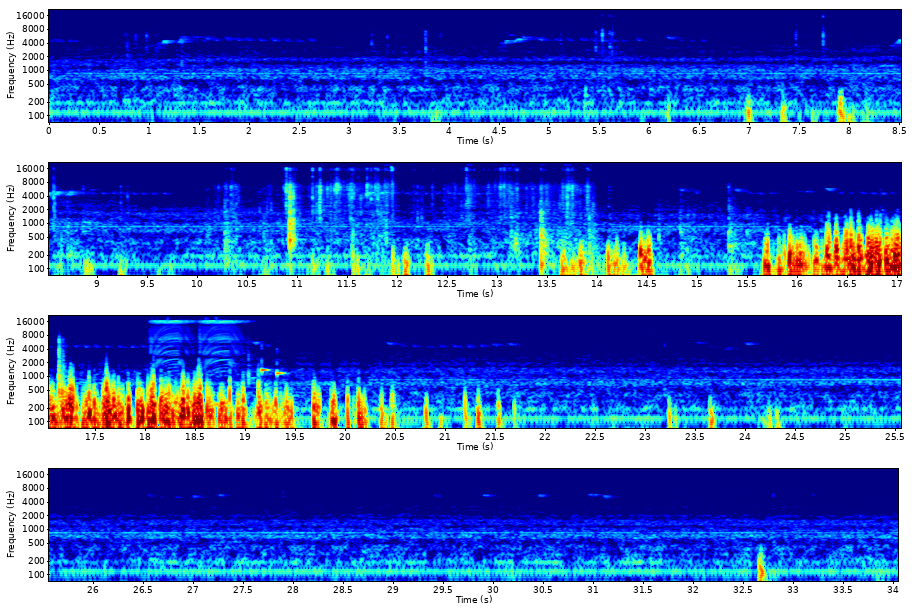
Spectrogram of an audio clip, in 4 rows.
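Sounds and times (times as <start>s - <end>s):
steady low hum: 0.0s - 34.0s
plastic packaging crackling: 0.7s - 1.2s, 5.0s - 5.8s, 10.0s - 15.0s
faint high chirps: 14.9s - 19.5s.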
